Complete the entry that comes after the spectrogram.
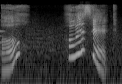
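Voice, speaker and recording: Game role: a tiny perky fairy companion, extremely high and squeaky, swooping and inquisitive. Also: female voice, wildly swooping pitch, takes it slowly, very noisy, heavily acted. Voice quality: squeaky, childlike. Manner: exclamatory, inquisitive. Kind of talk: video game voice acting. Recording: loud music under the voice.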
